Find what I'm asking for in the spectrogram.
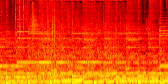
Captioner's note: Coke tumbling from machine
